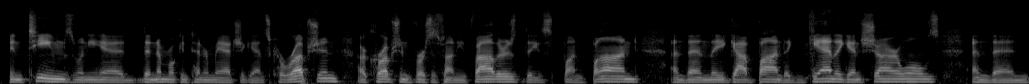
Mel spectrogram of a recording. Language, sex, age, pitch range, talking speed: English, male, 30-49, 110-140 Hz, 180 wpm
